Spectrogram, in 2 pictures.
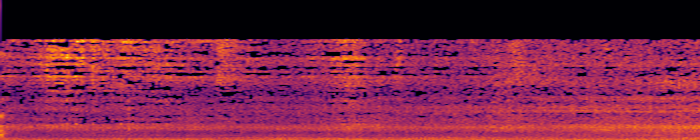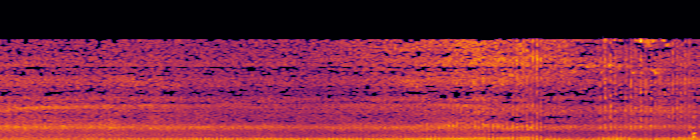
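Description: A Primajasa intercity bus's diesel engine running as the bus drives past at close range, mixed with motorcycle engines in the same traffic. The sound builds steadily and is loudest about eleven seconds in.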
